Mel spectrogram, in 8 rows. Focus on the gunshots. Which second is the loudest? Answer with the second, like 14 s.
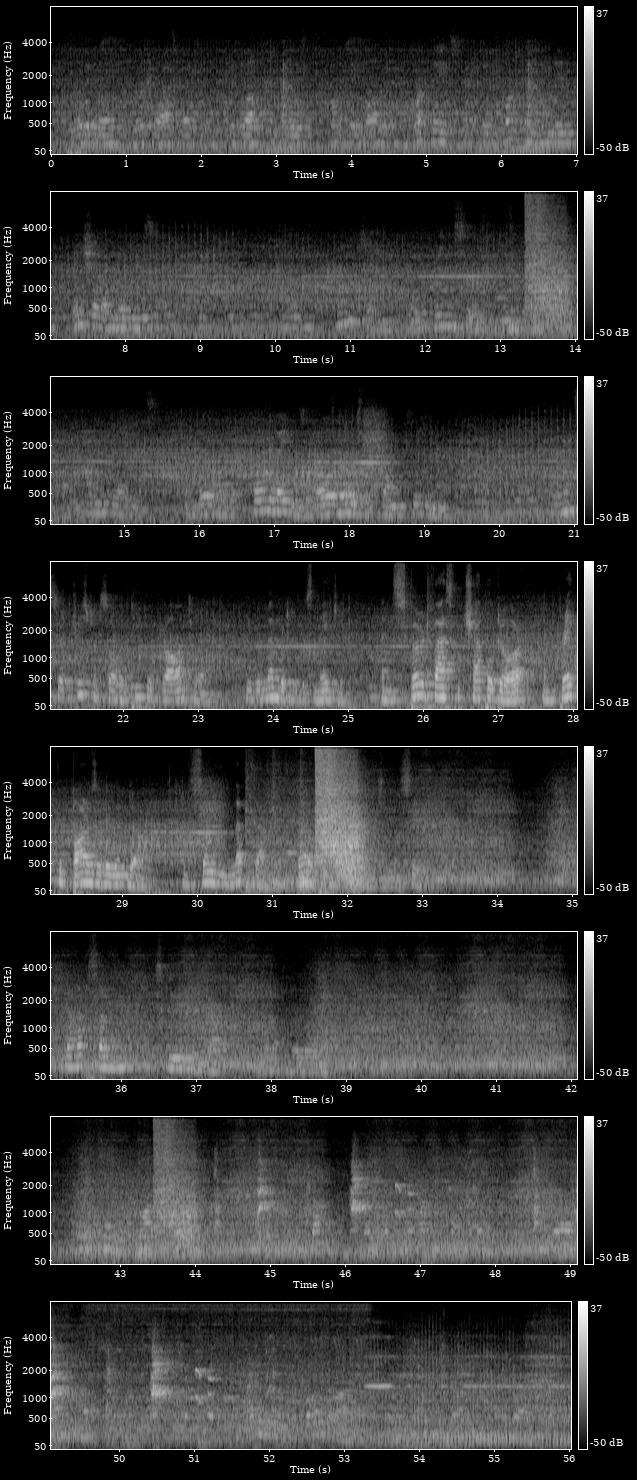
32 s.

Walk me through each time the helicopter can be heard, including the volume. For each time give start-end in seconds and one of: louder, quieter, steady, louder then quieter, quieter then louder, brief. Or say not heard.
0.0-55.9 louder.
